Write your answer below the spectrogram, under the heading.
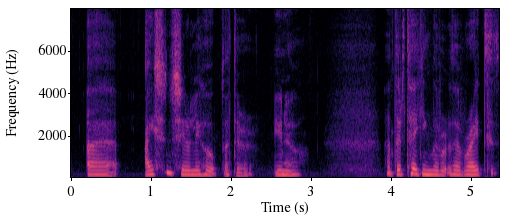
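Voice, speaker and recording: A woman of medium pitch with an Icelandic accent, fairly even in intonation, in a dry, close sound with no echo. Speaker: journalist and author. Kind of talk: casual chat. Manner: halting.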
